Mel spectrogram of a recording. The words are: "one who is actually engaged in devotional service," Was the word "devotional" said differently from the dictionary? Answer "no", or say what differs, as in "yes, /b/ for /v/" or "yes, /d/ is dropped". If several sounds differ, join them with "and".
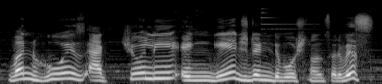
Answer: no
